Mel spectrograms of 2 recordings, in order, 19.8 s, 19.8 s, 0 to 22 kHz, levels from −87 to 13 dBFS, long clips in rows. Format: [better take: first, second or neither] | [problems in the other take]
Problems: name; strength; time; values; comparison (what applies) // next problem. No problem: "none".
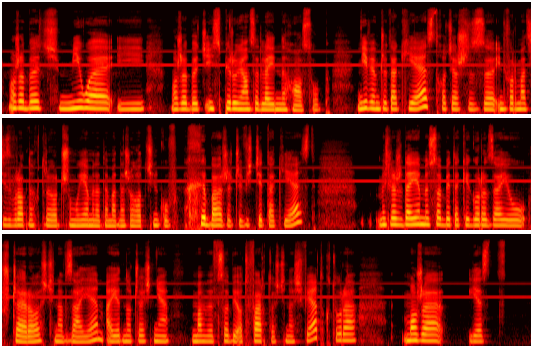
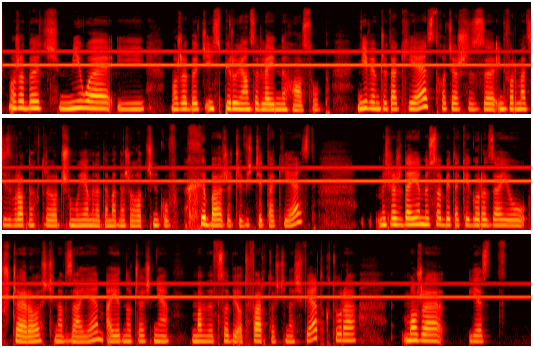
first | high-pitched whine; loud; throughout; 2 kHz, 6 dB below the speech; faint in the first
